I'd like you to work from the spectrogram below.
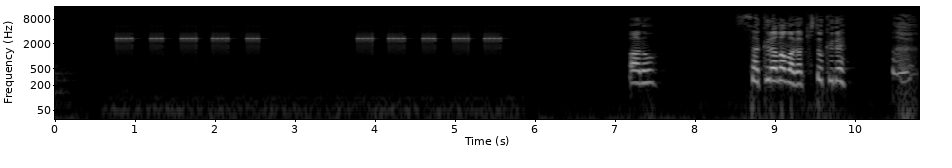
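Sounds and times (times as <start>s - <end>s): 
mobile phone ringtone with quick electronic pulses: 0.8s - 2.7s, 3.8s - 5.8s
speech: 7.2s - 7.6s, 8.7s - 10.0s.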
